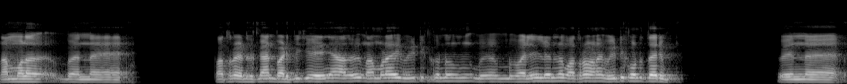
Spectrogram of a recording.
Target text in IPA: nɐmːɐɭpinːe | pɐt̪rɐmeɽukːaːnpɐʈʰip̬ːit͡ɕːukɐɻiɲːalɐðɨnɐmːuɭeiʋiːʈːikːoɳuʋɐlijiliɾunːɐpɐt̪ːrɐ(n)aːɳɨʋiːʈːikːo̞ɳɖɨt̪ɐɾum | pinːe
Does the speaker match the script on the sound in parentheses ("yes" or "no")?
no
